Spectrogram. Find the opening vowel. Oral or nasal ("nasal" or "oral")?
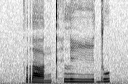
oral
